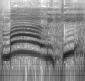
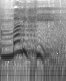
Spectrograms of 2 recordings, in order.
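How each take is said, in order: First: The first vowel is drawn out long. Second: The first vowel is kept short. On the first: "boleh dibaca panjang" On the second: "boleh dibaca pendek"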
